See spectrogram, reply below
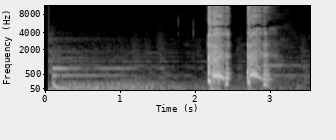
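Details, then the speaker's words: Cough from a man complaining of a bad cough, in a Punjabi COVID-19 awareness skit urging testing for cough, cold and fever; he had only taken medicine from the village doctor. "ਬੜੀ ਖੰਗ ਲੱਗੀ ਸਰਪੰਚ ਸਾਹਬ ਖੰਗ ਨੇ ਤਾਂ ਮੇਰੇ ਵਟੀ ਕੱਢੇ ਪਏ ਨੇ"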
